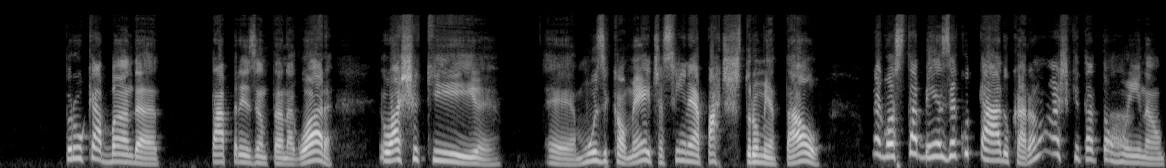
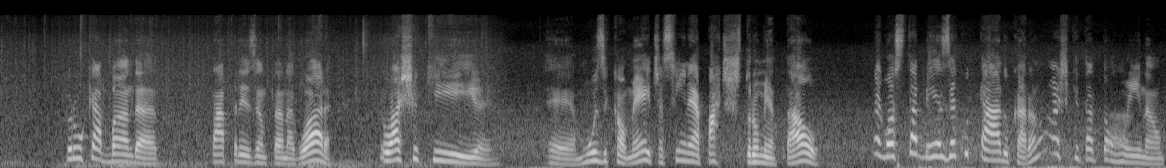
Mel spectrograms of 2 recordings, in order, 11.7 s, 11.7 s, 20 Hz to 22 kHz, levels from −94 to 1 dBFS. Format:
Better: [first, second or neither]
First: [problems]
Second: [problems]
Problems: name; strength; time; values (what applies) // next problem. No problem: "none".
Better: first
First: none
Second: rain or running water; noticeable; throughout; 20 dB below the speech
